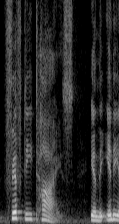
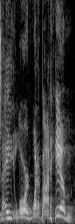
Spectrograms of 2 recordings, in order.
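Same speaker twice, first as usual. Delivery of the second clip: higher, whiny complaint to the Lord; jealous Peter; 8 semitones higher than usual. Acted. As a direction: needle the Lord like a jealous friend. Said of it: "looks over his shoulder and says".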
